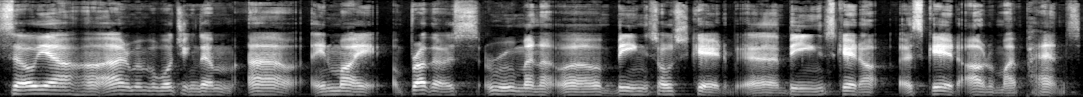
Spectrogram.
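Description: A man talks at a very slow pace with ordinary pitch variation. His tone is bright and sharp, and the background is quiet. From Finland. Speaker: YouTube movie reviewer. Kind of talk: angry rant. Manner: irritated, sarcastic, blunt, hesitant with many fillers. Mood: exasperated, complaining. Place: home room. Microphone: phone near.

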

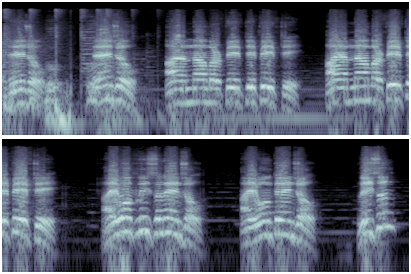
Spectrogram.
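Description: Over faint background music, a man does a cartoonish character voice at a high pitch, moving at a fairly slow pace with long, frequent pauses. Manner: commanding, formal, repetitive.

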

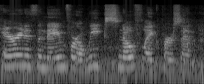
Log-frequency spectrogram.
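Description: With clear background noise behind her, a woman talks at a fairly slow pace in a high pitch. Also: ordinary pitch variation.

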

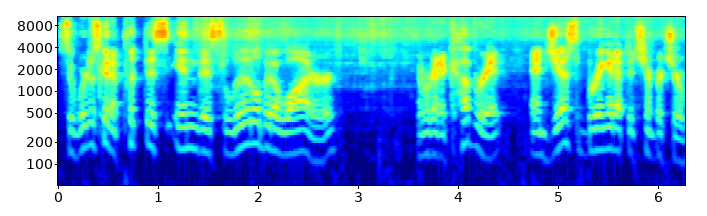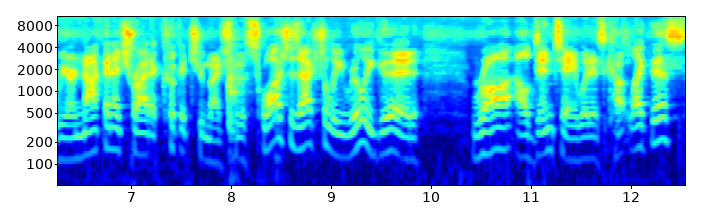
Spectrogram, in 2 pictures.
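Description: Fairly rapid male speech over noticeable noise in the background. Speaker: home cook demonstrating a recipe. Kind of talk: tutorial. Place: kitchen.

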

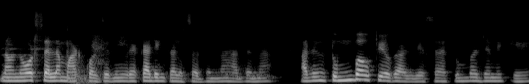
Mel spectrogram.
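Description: A very deep, low-pitched woman's voice, its intonation fairly even. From Karnataka, Bengaluru. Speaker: retired stenographer, alternative therapy student. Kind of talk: testimony. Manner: halting.

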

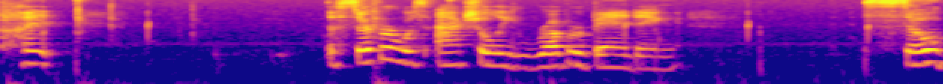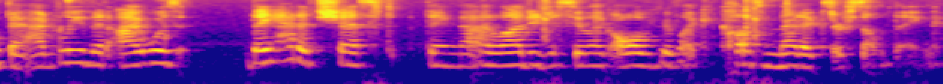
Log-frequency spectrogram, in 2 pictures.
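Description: Amid audible room echo, a woman with a fairly high voice speaks fairly slowly and evenly, pausing long and often. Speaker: gaming streamer. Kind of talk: casual chat. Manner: halting.

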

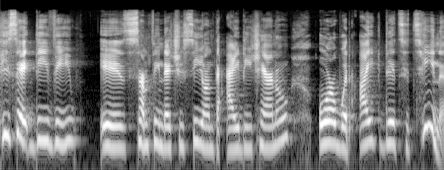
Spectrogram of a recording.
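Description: Against a quiet background, a woman with a bright, sharp tone speaks at a fairly slow pace with ordinary pitch variation. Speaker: reality show reviewer. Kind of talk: commentary. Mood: indignant, critical. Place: home room. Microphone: studio mic.

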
